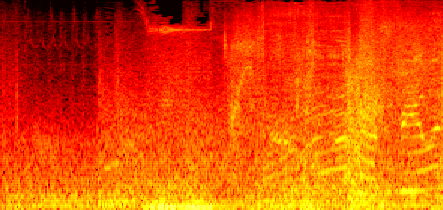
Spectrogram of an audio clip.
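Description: Heavy blows thud as a fighter kicks an opponent.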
